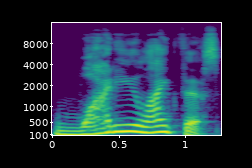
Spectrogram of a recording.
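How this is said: It sounds warm and genuinely curious.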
